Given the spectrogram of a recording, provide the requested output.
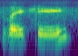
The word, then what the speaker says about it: Reiki: so what is raiki raiki is pronounced exactly how it's exactly how it sounds raiki um it is Energy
